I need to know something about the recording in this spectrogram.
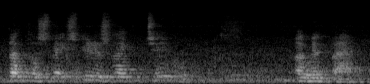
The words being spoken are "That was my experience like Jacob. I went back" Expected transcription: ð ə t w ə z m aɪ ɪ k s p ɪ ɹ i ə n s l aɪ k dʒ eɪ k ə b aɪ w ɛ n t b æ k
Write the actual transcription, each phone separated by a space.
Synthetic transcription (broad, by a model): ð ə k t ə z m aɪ ɪ k s p ɪ ɹ i ə n s l aɪ k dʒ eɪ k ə ɪ w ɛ n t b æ k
